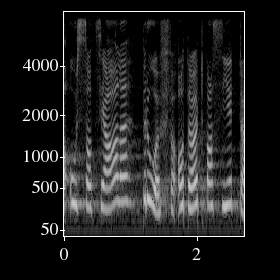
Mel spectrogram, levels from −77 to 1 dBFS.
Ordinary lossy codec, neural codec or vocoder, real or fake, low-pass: none; none; real; 7.2 kHz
